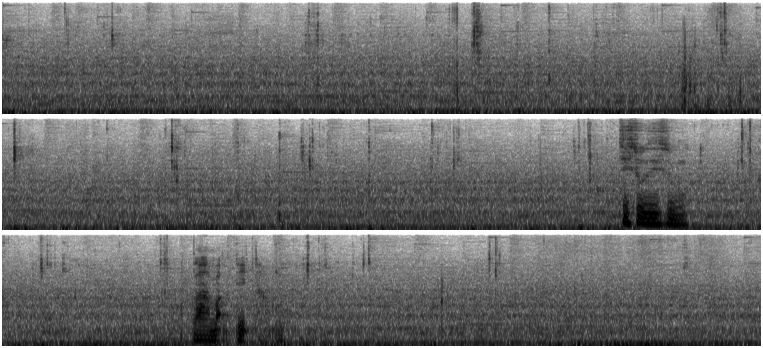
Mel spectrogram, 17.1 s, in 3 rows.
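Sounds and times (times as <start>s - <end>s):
chewing close up: 3.3s - 4.2s, 5.1s - 5.9s, 6.9s - 9.3s, 10.0s - 10.3s, 10.9s - 12.0s
wet mouth clicks: 8.9s - 9.2s.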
